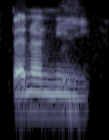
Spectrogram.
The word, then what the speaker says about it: Benoni: Should have asked you first, Benoni.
